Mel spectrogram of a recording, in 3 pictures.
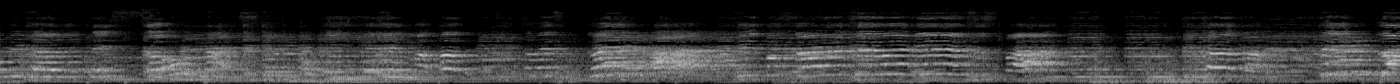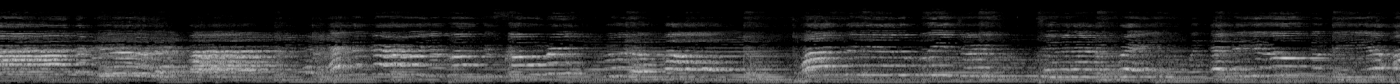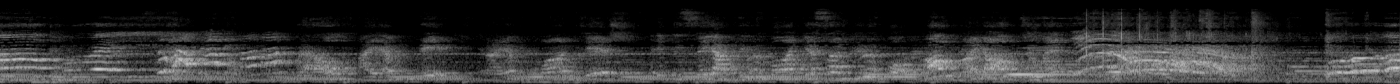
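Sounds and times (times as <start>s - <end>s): woman singing: 0.0s - 10.9s, 12.0s - 31.0s, 41.2s - 42.0s
backing music: 0.0s - 42.0s.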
